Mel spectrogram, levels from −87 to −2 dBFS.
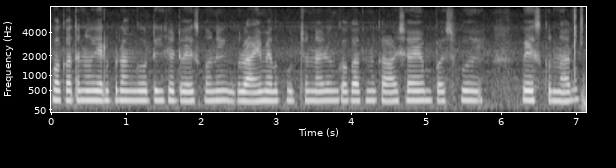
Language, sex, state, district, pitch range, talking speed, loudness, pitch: Telugu, female, Andhra Pradesh, Visakhapatnam, 230-240 Hz, 100 wpm, -17 LUFS, 235 Hz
